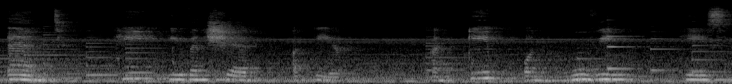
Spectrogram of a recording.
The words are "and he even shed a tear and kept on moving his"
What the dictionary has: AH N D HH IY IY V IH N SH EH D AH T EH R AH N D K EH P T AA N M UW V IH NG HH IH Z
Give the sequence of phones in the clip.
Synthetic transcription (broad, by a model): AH N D HH IY IY V IH N SH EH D AH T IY R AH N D K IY P AA N M UW V IH NG HH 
